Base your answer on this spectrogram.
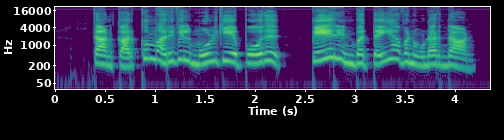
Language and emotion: Tamil, happy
